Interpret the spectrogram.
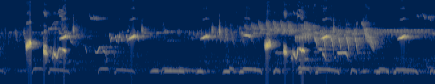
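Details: Red-vented bulbul singing two cheerful, bubbly phrases several seconds apart, each a cluster of loud, quick notes, amid steady low repeated whistles and busy high chirping and trills from other birds.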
